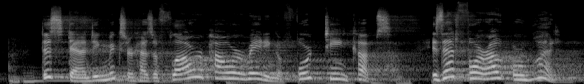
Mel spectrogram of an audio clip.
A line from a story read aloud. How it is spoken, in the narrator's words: called out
